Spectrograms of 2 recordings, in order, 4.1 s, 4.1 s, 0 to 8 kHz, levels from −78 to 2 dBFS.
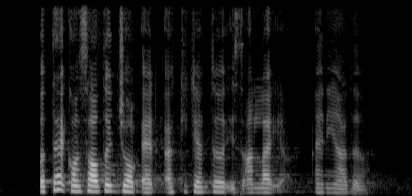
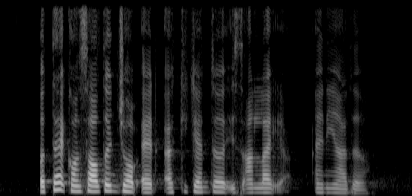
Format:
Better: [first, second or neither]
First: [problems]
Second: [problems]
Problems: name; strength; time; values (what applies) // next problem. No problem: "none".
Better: second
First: room echo; dies away in 1.2 s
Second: none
